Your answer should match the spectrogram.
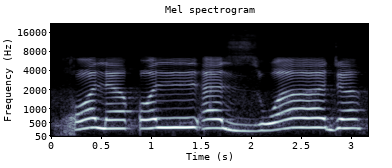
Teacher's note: خلق میں خوف اور قاف دونوں کو پر کرنا ہے، لام کو باریک رکھنا ہے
